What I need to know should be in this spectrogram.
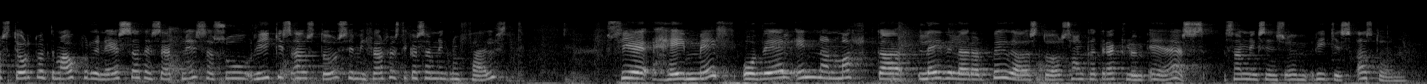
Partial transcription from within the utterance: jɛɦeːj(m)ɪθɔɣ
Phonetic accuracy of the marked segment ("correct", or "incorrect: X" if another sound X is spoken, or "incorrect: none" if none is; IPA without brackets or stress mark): correct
